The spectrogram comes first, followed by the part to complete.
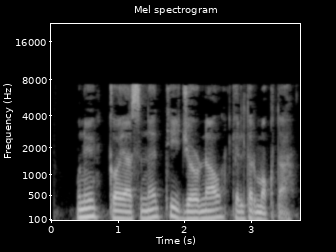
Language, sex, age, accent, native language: Uzbek, male, 18-24, Samarqand, Uzbek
